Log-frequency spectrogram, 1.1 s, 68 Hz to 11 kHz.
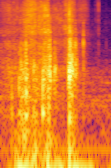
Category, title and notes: Sound effects > Objects / House appliances
OBJBook-Blue Snowball Microphone Book, Page, Turn 01 Nicholas Judy TDC
Turning a page of a book.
